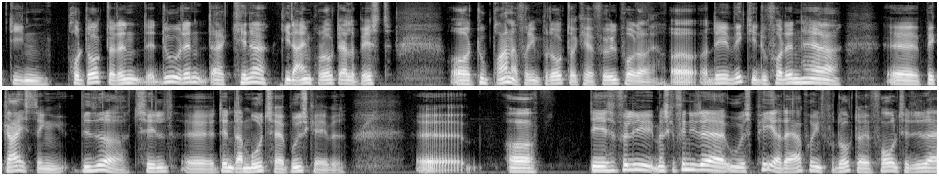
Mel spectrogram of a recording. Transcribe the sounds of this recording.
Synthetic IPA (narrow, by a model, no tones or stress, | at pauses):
d̥inpʰʁo̝d̥ɔ̽ɡ̥̚d̥ɒd̥end̥uɾ̥end̥ɑ̈kʰenɐd̥inɑ̈ɪn̩pʰʁo̝dɔ̽ɡ̥̚d̥æl̰ɐb̥esd̥ʔɒ̽d̥ub̥ʁɑ̈n̰ɐfɒ̽ɾ̥iːnpʰʁod̥ɔ̽ɡ̥̚d̥ɒkʰæjæføːləpʰɒ̽ɾ̥ɑ̈ɪɒd̥e̝æɐʋe̝ɡ̥̚d̥iæ̥ufɒ̰ːd̥enɦæɐ̰ | øb̥e̝ɡ̥ɑ̈ɪsd̥ʁeŋʋið̞ˠɐːt͡sʰe̝lød̥end̥ɑ̈mo̝ðˠt͡sʰɛ̰ːɐb̥uðˠsɡ̥ɛ̰ːb̥ð̞̩ˠ | ø | ʔɒ̽ | d̥e̝æɐs̬efølimænsɡ̥æfe̝nəd̥id̥æɐuespʰe̝̰ːɐɾ̥ɑ̈æɐpʰɒ̽e̝̰ːnspʰʁo̝d̥ɔ̽ɡ̥̚d̥ɐifɒːhɒ̽l̰t͡sʰe̝lde̝̥æɐ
